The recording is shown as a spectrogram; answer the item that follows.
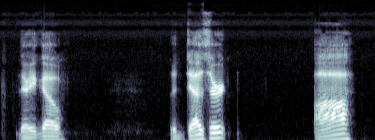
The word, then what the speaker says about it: Ajo: The Desert Ajo, spelled A-J-O, so the J is pronounced H, as in Hucumba, not Jacumba.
